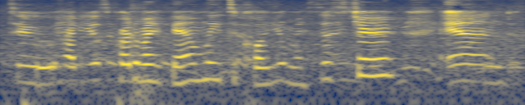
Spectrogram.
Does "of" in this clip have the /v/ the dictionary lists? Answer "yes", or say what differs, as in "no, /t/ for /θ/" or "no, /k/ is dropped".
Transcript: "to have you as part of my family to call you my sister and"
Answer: yes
